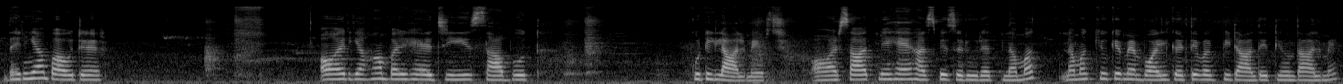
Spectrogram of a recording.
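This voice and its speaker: A woman's voice: a little high, steady tone, takes it slowly, long pauses. A woman in her thirties from Pakistan, with a sore, strained throat from flu, chatting casually through a home cooking voice-over and talking straight to viewers. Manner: chatty, homely, addresses viewers directly. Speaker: cooking vlogger. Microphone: voice-over recorded at home. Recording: faint background noise at home. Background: street and household noise.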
